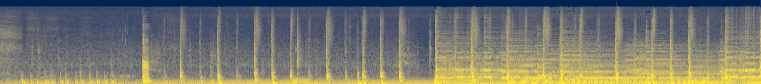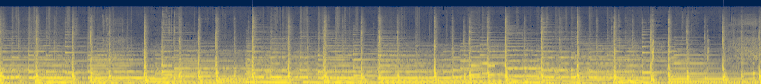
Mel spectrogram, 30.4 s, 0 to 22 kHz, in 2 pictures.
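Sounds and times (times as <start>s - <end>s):
drum hits: 0.3s - 30.4s
speech: 2.9s - 3.8s
live band performing a rock song: 8.7s - 30.4s.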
